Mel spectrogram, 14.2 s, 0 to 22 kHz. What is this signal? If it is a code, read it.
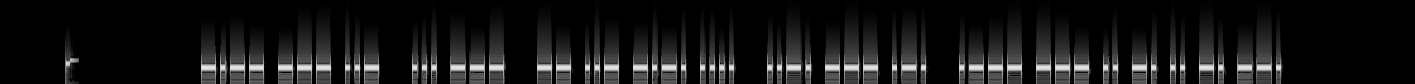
Morse code, heard as a keyed tone, about 25 wpm, 700 Hz. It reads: YOU SO MUCH FOR JOINING
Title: Sets of 5 Words Encore2 25wpm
